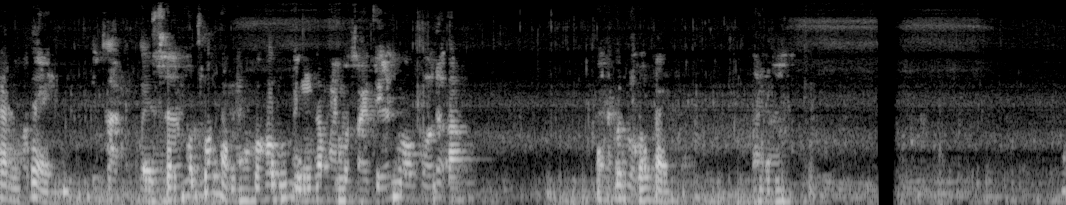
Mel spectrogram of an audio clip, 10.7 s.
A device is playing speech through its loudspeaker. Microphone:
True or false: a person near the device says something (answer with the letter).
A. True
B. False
B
